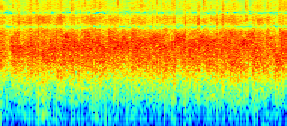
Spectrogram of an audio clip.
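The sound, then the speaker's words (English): Audience applause at a live panel show: dense, loud clapping from many hands that stays steady for the whole stretch, with no talk over it. “So round of applause for”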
